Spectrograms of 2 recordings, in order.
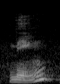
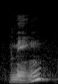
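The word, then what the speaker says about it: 名: in what's her name this new character is pronounced second tone ming ming why this combination simply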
